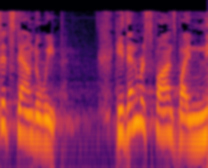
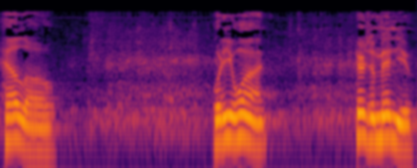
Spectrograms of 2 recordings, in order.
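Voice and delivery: grumpy waiter. Acted. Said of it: "you go".

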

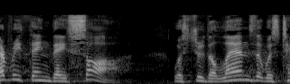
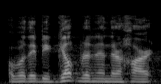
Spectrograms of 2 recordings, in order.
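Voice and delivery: ordinary talk

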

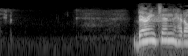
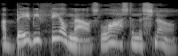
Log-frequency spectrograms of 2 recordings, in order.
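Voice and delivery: ordinary talk, nothing marked

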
